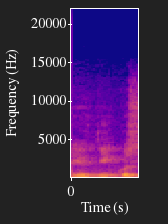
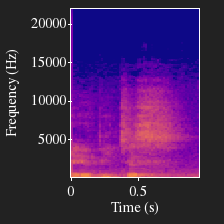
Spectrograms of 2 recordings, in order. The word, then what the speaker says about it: Eutyches: Awas ya, jangan salah ngomong, bukan tikus ya. Bacanya Eutikus, sebutnya Eutyches ya.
